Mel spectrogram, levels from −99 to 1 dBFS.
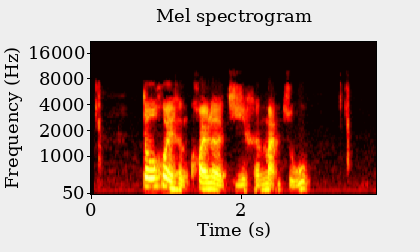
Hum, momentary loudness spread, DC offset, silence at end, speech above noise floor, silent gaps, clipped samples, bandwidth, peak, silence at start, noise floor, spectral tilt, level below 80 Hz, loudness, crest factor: none; 14 LU; under 0.1%; 0.95 s; 53 dB; none; under 0.1%; 7.2 kHz; -2 dBFS; 0.7 s; -71 dBFS; -7 dB/octave; -62 dBFS; -18 LUFS; 18 dB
